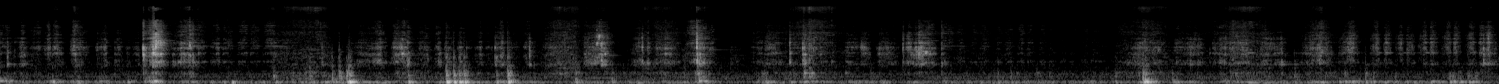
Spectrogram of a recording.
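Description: Both hands scrub the inside of a medium red enameled cast iron pot with a sponge; the pot has a cream enamel interior and a cast iron body, is hollow and empty except for a little soapy water, and rests in a steel sink. A steady rasping, rubbing scrub carries a low, boomy body, broken by several sharper knocks and bright swishes.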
